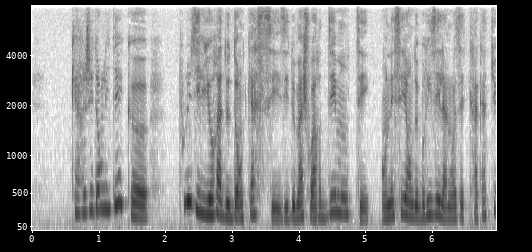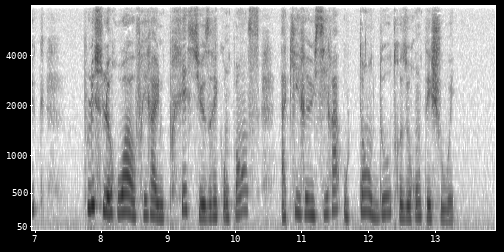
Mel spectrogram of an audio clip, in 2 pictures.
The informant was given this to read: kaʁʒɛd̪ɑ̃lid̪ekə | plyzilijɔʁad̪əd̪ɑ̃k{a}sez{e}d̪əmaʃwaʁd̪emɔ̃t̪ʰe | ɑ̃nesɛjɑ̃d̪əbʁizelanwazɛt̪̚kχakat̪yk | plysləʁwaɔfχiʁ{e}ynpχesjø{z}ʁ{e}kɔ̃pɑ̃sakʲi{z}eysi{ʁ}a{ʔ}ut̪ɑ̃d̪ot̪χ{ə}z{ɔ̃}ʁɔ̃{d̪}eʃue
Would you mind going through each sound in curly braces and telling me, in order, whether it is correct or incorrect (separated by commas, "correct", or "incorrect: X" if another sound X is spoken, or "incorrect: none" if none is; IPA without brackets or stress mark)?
correct, correct, incorrect: a, correct, correct, incorrect: ʁ, correct, correct, correct, incorrect: ɔ, incorrect: t̪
